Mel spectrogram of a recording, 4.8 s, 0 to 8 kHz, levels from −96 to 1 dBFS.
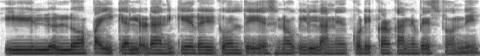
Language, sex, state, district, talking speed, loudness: Telugu, female, Andhra Pradesh, Sri Satya Sai, 110 wpm, -16 LUFS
